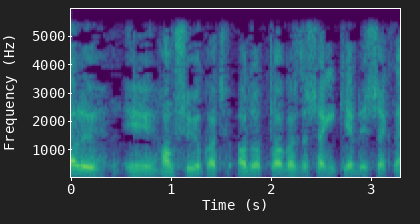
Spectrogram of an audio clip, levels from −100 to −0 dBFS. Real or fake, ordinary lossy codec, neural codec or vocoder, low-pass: real; none; none; 5.4 kHz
